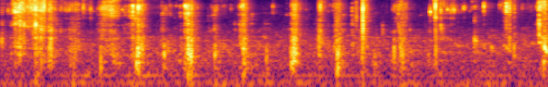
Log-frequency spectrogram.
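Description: Close-miked chewing of a batter-fried chili pepper (gochu-twigim): crisp, irregular crunches roughly twice a second, the crispest right at the start.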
